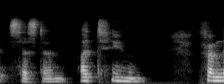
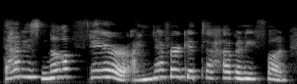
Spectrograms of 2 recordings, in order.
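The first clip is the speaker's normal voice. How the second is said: put-on child yelling; 10 semitones higher than usual. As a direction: shout it like an upset kid. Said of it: "and yells".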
